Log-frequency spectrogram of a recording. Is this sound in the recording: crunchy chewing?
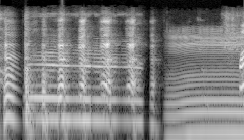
no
